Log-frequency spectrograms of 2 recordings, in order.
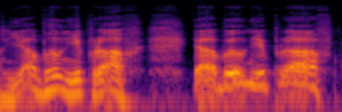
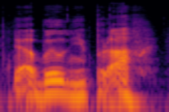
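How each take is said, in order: First: Slow wheeze climbing much higher; wheeze rising to a cry. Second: Slow, raised wheeze; dying man wheezing a confession. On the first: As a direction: build from rasp to desperate cry. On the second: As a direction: rasp it out with failing breath. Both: A narrator's reading. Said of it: "хрипел он".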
